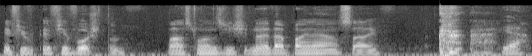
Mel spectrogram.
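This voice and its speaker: A man with a medium-pitched voice commentates on a video game at a slow pace. He is offhand and jokingly sarcastic, with game gunfire and faint noise behind him. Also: level tone. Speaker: let's play host. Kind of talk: casual gameplay commentary. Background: video game ambience and gunfire.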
